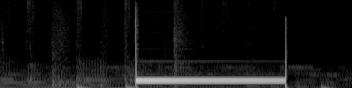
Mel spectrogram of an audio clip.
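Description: A single steady telephone tone sounds for about a second as a radio presenter places a call about a job vacancy, a loud, pure mid-pitched beep starting and stopping abruptly between faint clicks and handling noise.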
